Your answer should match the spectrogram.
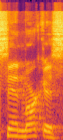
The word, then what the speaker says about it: San Marcos: How do you pronounce it? It's San Marcos, and then this is the Party School Bowl.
